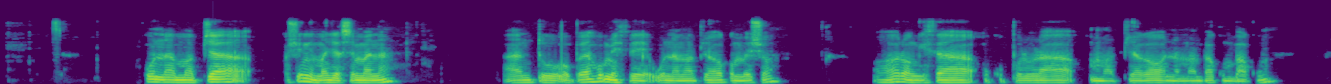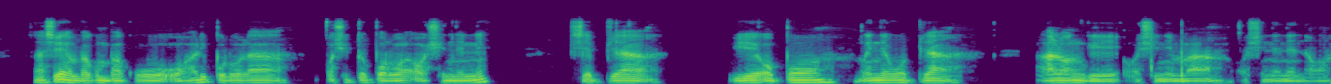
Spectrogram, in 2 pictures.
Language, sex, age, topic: Oshiwambo, male, 25-35, agriculture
